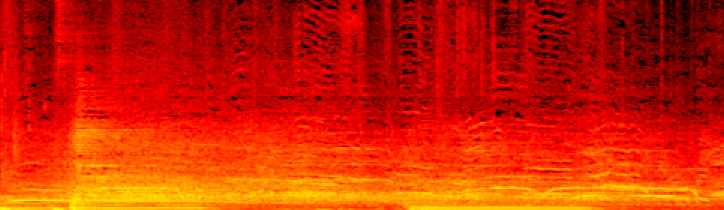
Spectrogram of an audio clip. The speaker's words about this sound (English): Hold on a second. You booed that more than my Joseph Smith joke.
